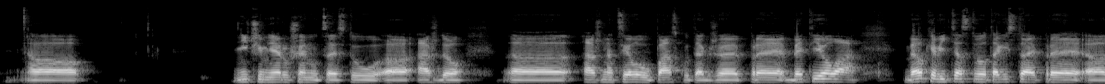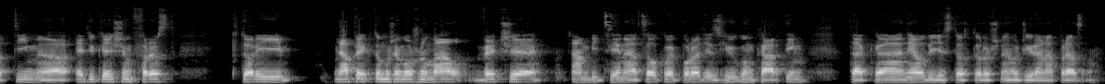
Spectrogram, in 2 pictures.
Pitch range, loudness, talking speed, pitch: 100-115 Hz, -17 LUFS, 130 wpm, 110 Hz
